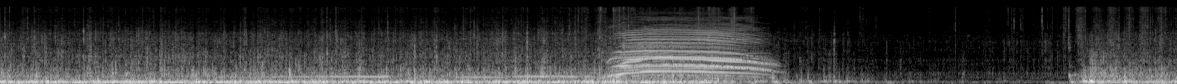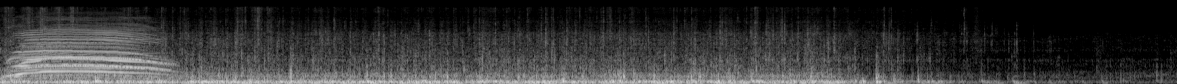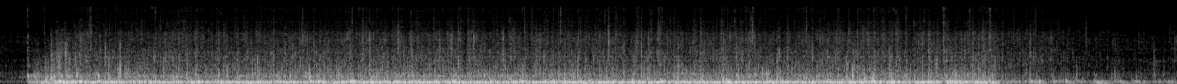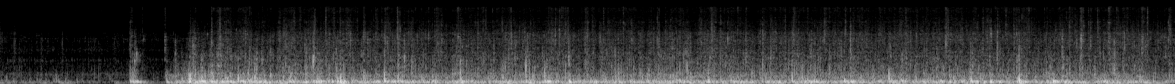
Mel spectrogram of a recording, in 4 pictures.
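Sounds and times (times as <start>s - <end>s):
washing machine motor hum: 0.0s - 7.9s, 10.9s - 13.9s, 23.8s - 33.6s
washing machine water churning: 0.0s - 7.9s, 10.6s - 20.5s, 23.8s - 34.9s, 36.6s - 47.0s.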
